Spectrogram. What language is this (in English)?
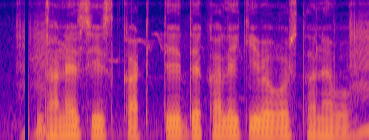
Bangla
